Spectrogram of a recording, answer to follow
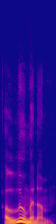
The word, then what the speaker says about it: aluminum: In the UK, we say aluminium. Five syllables. It's rhythmic. Aluminium. See, that sounds like a magic spell from Harry Potter. Aluminium leviosa. In America, we just say aluminum. Four syllables. The stress is different.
